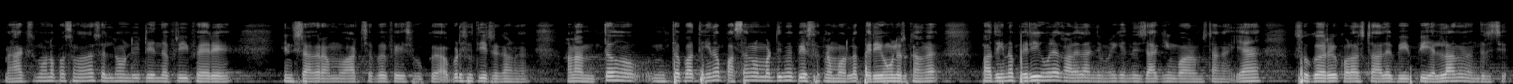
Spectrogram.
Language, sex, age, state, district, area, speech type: Tamil, male, 18-30, Tamil Nadu, Tiruppur, rural, spontaneous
